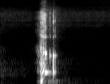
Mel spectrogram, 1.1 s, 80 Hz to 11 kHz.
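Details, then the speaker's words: Single abrupt hiccup with a sharp vocal catch in a quiet room, from a person with a rare chronic disabling hiccup and burp condition since December 2015 after surgery with nerve damage; hiccup. "I mean um especially when with the condition that I have uh makes you almost a hermit and uh uh just doing anything social is often ruined by these hiccups."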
